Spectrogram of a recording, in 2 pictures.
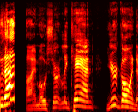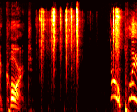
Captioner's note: handcuffs locking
